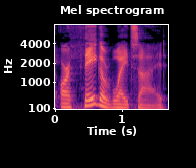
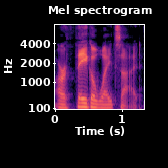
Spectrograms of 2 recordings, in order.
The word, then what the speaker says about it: Arcega-Whiteside: Arcega-Whiteside. – Ooh. – It is a Spanish pronunciation, like Spaniard Spanish, and it is the King's Spanish. So that is actually how JJ pronounces his last name, Arcega-Whiteside.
